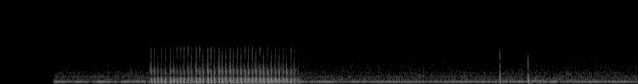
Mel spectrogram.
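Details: Isabelle, a pet English Bulldog, snoring loudly enough at bedtime to need earplugs. A single rough, rattling snore lasts about a second and a half, over a steady low electrical hum and quieter breathing noise.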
